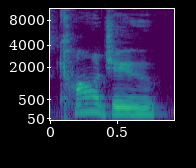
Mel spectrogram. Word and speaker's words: kaju: And it's in Kaju as in juice. Kaju cutlet.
